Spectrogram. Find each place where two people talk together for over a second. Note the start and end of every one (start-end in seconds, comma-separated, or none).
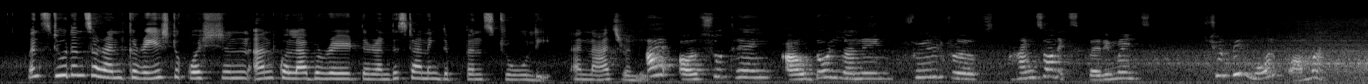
none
